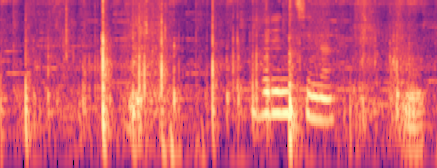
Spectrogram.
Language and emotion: Russian, neutral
